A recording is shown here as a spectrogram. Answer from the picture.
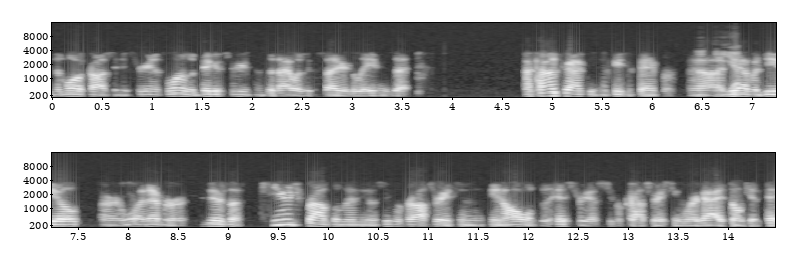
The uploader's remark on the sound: Gets on the phone with friend of the show.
